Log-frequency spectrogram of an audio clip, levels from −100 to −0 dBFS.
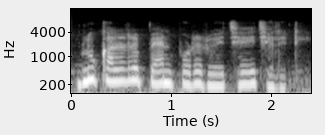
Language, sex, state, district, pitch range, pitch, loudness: Bengali, female, West Bengal, Cooch Behar, 185-235 Hz, 210 Hz, -15 LUFS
